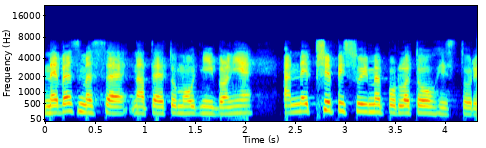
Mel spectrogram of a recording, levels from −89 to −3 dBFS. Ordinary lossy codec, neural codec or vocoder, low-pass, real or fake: none; none; 7.2 kHz; real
